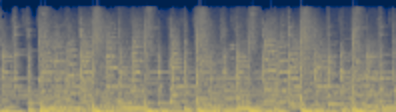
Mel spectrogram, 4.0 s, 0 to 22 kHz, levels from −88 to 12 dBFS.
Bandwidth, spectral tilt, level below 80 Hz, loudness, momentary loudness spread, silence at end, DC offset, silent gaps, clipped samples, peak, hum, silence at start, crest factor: 17 kHz; -4.5 dB/octave; -12 dBFS; -11 LUFS; 2 LU; 0 s; under 0.1%; none; under 0.1%; 0 dBFS; none; 0 s; 10 dB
